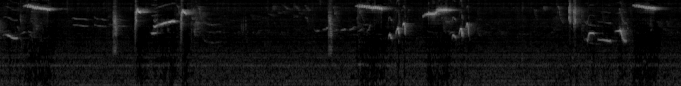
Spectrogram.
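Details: Hill blue flycatcher singing, used as a lure to excite the bird into song: bursts of high thin whistles, quick slurred rising and falling notes in phrases separated by short pauses, with quiet low hum behind.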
